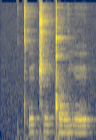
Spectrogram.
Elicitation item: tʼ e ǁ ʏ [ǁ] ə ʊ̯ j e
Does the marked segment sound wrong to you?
yes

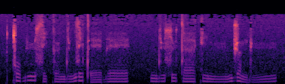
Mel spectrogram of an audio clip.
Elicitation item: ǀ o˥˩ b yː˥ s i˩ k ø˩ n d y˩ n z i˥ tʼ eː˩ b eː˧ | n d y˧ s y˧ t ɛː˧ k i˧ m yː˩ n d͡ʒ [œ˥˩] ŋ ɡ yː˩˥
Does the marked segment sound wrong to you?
no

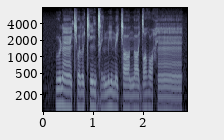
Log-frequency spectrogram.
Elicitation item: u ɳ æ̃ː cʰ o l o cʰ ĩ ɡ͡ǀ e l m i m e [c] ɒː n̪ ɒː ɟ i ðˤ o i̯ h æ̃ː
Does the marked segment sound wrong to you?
no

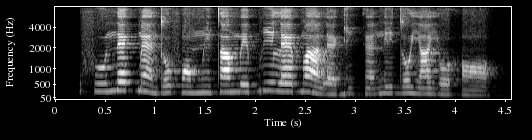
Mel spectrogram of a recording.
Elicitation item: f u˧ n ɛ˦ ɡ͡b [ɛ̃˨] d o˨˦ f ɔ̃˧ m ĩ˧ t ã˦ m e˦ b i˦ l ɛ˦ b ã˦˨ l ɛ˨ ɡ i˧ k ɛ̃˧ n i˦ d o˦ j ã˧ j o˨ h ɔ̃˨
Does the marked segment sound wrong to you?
yes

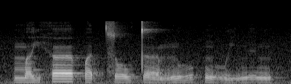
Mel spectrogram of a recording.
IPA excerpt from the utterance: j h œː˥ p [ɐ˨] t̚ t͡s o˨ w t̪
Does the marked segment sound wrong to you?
no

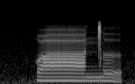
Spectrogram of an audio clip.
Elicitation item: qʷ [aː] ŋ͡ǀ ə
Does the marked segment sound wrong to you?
no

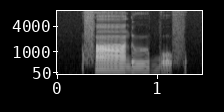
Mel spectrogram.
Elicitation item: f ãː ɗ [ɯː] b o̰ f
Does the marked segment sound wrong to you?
no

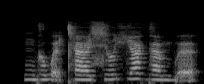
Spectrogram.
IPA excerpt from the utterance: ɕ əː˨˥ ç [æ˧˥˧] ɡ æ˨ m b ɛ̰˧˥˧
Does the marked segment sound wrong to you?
no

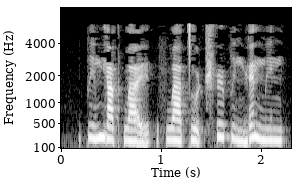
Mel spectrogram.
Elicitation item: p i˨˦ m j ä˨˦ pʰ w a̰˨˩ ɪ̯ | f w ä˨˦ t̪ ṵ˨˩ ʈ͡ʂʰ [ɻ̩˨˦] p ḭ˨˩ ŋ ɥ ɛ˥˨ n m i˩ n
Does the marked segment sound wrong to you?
yes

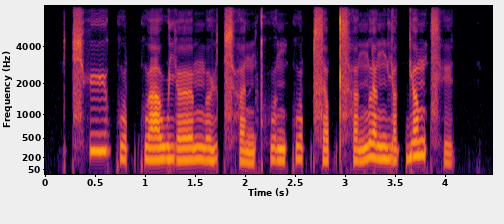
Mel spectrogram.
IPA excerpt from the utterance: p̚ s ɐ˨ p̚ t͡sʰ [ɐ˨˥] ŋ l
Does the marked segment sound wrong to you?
no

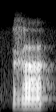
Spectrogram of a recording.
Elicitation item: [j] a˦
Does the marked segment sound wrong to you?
yes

